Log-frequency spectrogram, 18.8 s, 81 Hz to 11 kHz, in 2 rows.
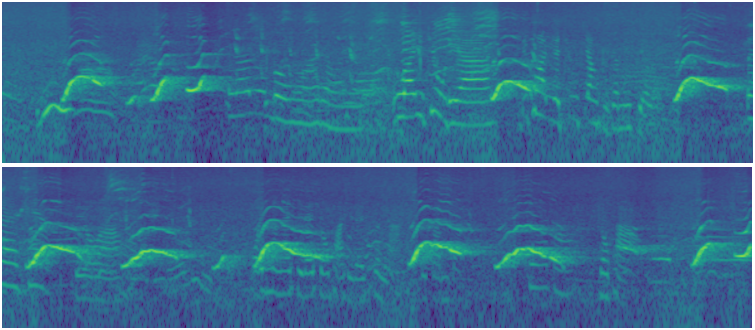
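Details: White-handed gibbon calling loudly, recorded 02/11/2021: a long series of whooping hoots that rise and fall, each about a second long and coming in quick succession, some linked into a climbing chain, with voices talking in the background.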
